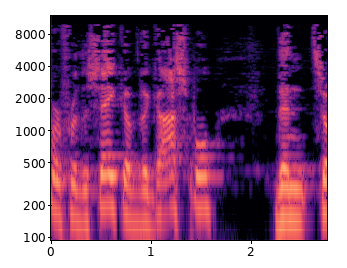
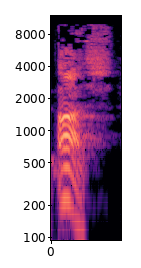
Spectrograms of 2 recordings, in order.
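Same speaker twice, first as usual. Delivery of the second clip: "us" repeated, hit a little louder; stress on us; 4 dB louder than usual. Shown as a demonstration. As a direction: lean on "us" to stress it's all of us. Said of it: "He said us. He didn't say me".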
